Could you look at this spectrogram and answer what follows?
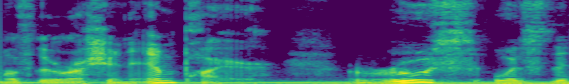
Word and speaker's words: Rus: Uh okay so then Dimmitri refers to Roose Rs and in Russia in Russian it has something called a soft sign uh that's not pronounced.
